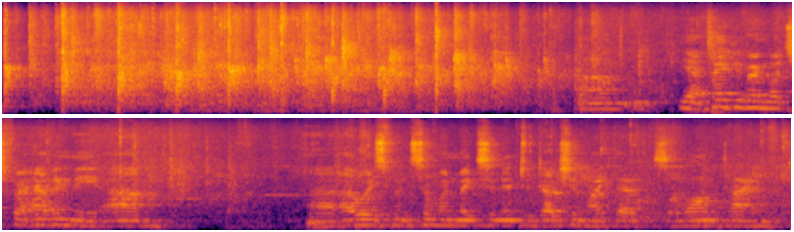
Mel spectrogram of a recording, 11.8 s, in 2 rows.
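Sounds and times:
audience applause welcoming a speaker at a Canberra talk on the World Bank: 0.0 - 4.7
speech: 5.1 - 7.4, 8.2 - 11.8.

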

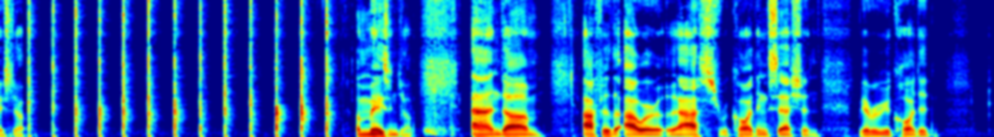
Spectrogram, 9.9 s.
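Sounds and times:
speech: 0.0 - 0.4, 3.6 - 9.4
people clapping hands: 0.0 - 3.5.

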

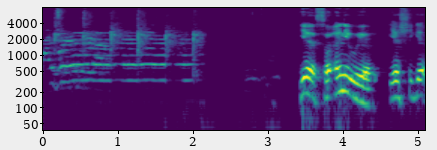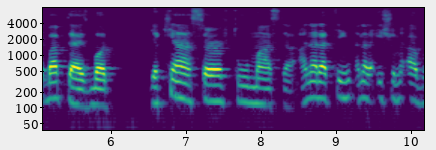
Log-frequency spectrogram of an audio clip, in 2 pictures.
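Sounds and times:
audience clapping hands: 0.0 - 2.3
speech: 0.1 - 0.4, 3.4 - 10.1.

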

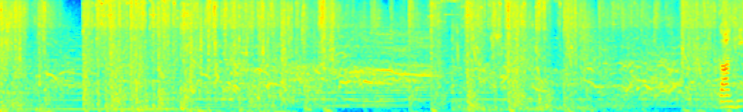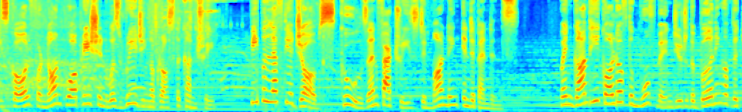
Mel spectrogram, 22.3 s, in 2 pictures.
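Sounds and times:
gunfire volley in a Jallianwala Bagh massacre reenactment: 0.0 - 5.0, 6.4 - 10.9
speech: 10.8 - 19.0, 19.6 - 22.2.

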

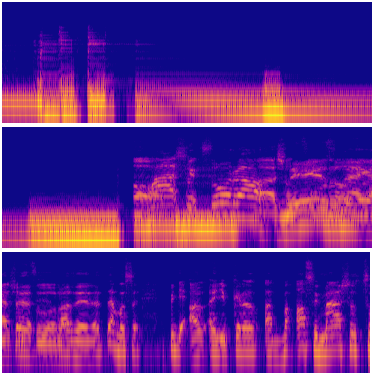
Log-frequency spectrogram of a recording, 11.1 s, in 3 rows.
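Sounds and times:
electric guitar through a switched-on overdrive pedal: 0.0 - 6.5
speech: 5.6 - 11.0.

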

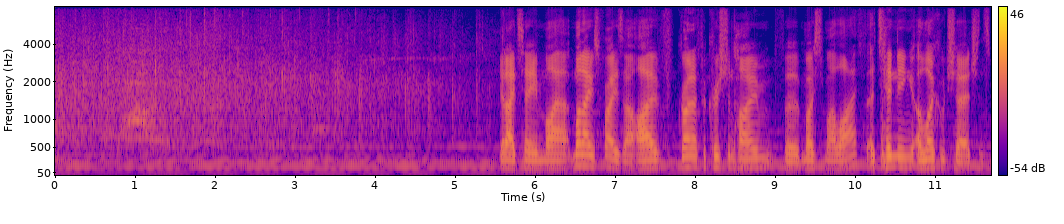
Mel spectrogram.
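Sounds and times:
congregation applauding to welcome a speaker at a church baptism service: 0.0 - 5.6
speech: 5.6 - 11.6.

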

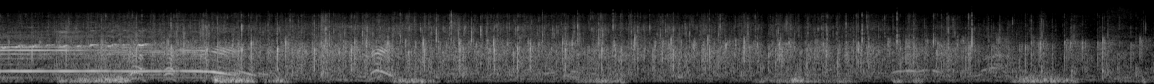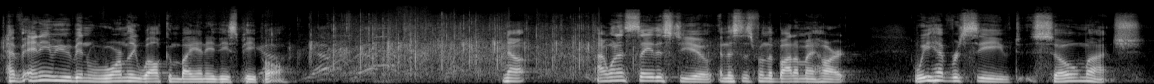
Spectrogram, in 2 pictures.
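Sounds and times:
audience applause welcoming a host team: 0.0 - 12.0, 14.4 - 19.6
speech: 11.7 - 14.5, 16.6 - 16.9, 17.5 - 20.1, 20.7 - 23.0.

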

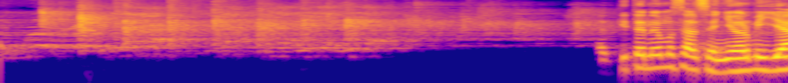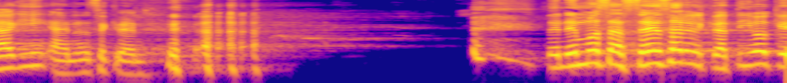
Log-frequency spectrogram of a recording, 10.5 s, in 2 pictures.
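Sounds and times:
applause: 0.0 - 4.5
speech: 4.0 - 6.8, 9.0 - 10.4
laughter: 6.1 - 8.8.

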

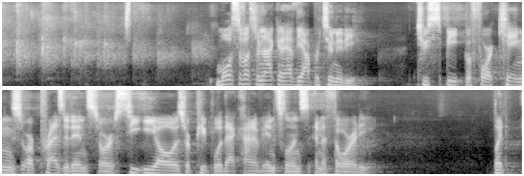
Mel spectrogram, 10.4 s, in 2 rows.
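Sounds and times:
audience clapping: 0.0 - 2.6
speech: 2.1 - 9.0, 10.1 - 10.3.

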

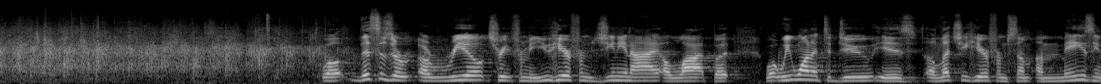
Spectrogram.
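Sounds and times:
audience clapping to welcome a panel at a church weekend event: 0.0 - 3.6
speech: 3.2 - 11.0.

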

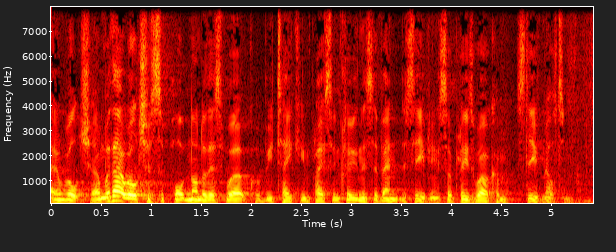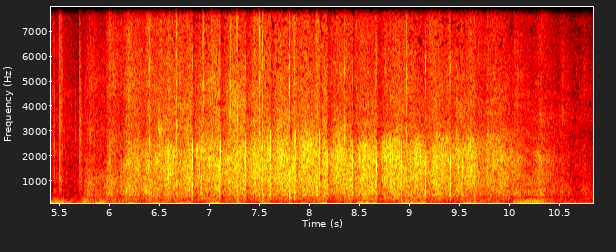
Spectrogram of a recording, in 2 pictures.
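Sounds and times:
speech: 0.1 - 6.0
audience applause: 5.8 - 10.8.

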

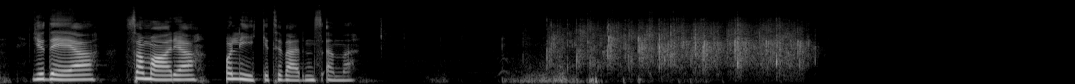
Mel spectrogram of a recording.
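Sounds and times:
speech: 0.3 - 3.6
audience clapping: 5.1 - 8.3.

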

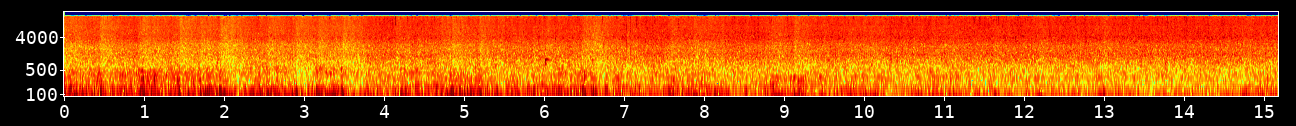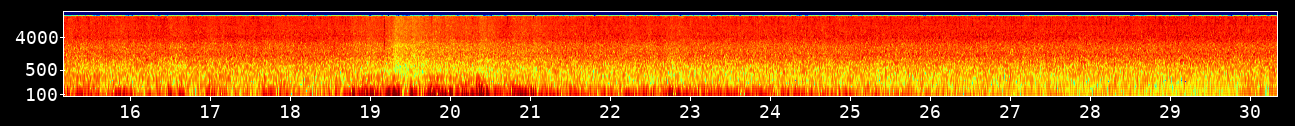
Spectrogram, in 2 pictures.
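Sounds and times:
low rolling thunder: 0.0 - 13.4, 18.6 - 25.7
steady rain in a thunderstorm: 0.0 - 30.3.

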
